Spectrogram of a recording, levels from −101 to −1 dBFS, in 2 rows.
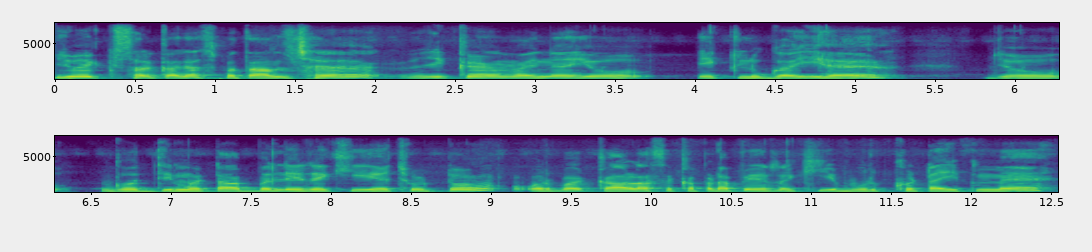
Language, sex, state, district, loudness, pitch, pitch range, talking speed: Marwari, male, Rajasthan, Nagaur, -16 LUFS, 195 Hz, 185-200 Hz, 135 wpm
